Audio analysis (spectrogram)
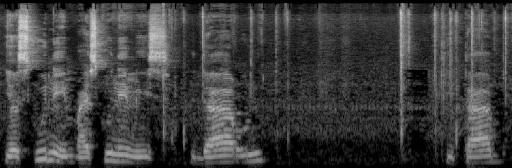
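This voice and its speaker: A man's voice: a little high, takes it slowly, a little mellow, a little hiss or hum. A Nigerian man whose first language is Yoruba, walking viewers through an online form in a screen-share tutorial, explaining patiently and correcting himself as he goes. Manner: explanatory, repeats and self-corrects. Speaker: tutorial presenter. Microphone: webcam in corner of screen recording.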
